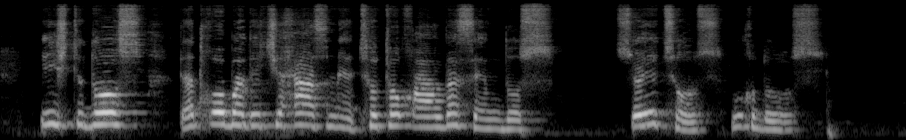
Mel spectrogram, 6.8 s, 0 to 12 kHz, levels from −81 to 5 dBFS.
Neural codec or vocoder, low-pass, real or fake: codec, 44.1 kHz, 2.6 kbps, SNAC; 10.8 kHz; fake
